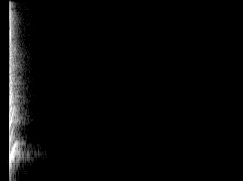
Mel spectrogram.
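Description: A single short pop, a quick click with a brief rising blip, right at the start, then dead digital silence.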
